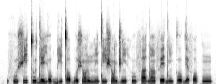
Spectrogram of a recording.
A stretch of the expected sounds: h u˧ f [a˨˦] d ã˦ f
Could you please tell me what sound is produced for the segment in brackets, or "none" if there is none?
a˧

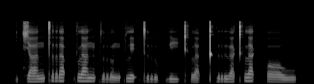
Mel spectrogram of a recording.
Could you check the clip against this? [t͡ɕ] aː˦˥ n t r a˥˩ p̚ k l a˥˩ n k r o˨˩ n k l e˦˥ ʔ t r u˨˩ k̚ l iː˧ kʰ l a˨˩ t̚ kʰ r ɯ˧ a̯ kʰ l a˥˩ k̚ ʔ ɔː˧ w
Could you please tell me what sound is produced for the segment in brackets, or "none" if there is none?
t͡ɕ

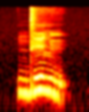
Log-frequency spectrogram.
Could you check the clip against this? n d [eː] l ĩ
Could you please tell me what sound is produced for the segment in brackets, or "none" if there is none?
e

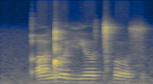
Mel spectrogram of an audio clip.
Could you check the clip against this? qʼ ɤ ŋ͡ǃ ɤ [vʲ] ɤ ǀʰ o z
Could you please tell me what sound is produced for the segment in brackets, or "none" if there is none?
vʲ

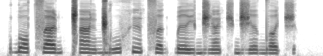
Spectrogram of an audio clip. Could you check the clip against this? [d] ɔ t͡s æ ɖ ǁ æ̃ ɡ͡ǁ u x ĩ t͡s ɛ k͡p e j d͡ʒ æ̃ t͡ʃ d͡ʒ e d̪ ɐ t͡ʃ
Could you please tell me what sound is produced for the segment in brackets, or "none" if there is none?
ɗ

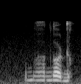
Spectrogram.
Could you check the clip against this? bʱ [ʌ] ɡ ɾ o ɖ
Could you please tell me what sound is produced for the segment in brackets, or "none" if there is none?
ʌ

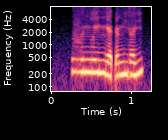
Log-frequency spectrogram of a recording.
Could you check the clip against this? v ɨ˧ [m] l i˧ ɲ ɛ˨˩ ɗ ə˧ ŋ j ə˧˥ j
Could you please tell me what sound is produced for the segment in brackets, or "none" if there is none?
ŋ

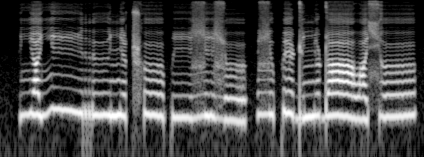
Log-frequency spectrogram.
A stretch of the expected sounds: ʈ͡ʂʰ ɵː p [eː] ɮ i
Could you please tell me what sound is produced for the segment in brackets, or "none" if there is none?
iː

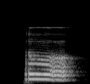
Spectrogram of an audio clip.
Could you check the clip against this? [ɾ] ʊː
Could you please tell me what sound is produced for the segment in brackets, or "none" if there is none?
ɾ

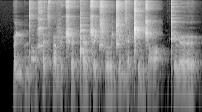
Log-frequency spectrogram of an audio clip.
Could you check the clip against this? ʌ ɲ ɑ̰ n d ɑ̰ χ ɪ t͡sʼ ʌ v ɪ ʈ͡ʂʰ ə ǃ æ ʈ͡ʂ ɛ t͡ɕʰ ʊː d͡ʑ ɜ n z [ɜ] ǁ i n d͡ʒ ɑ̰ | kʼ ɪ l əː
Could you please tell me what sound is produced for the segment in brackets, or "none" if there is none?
ɜ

